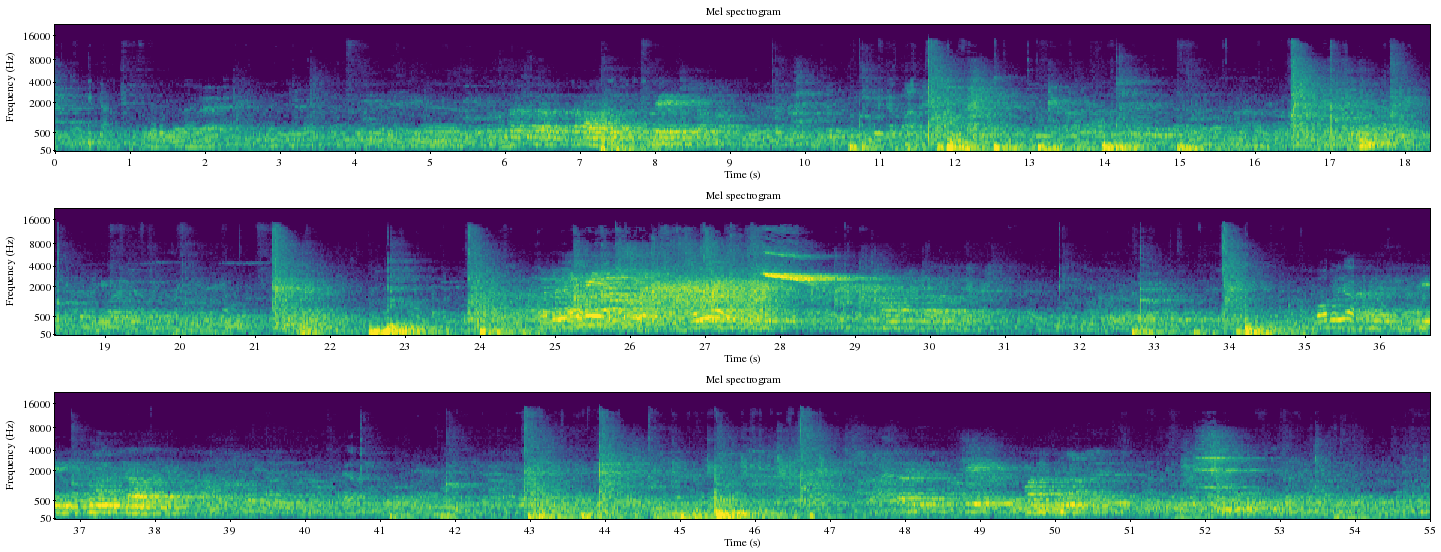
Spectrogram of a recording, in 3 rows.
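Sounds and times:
racket striking shuttlecock: 11.6s - 12.6s, 23.8s - 24.3s, 33.8s - 34.5s.

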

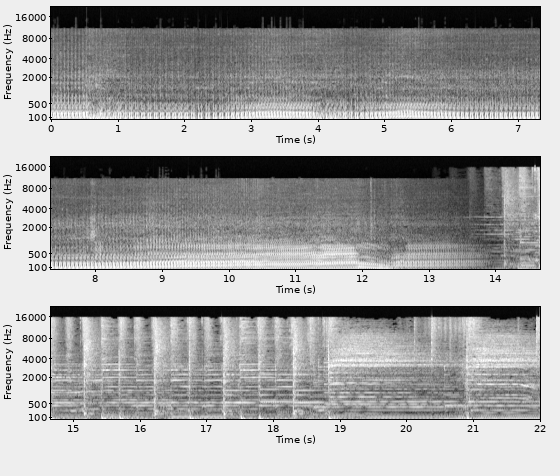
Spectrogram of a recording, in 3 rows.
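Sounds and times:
motorcycle engine pulling away: 0.0s - 22.0s.

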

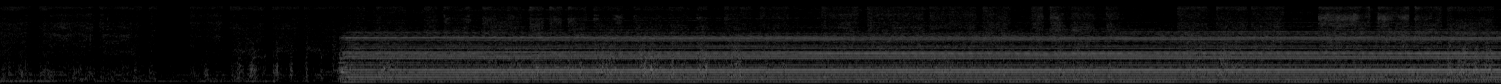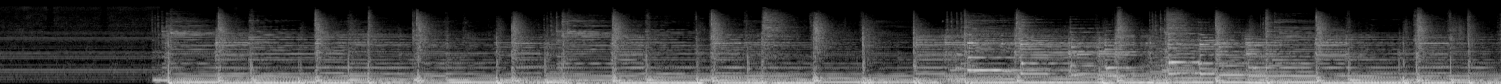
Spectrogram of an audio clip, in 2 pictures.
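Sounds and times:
loud music: 22.0s - 30.0s.

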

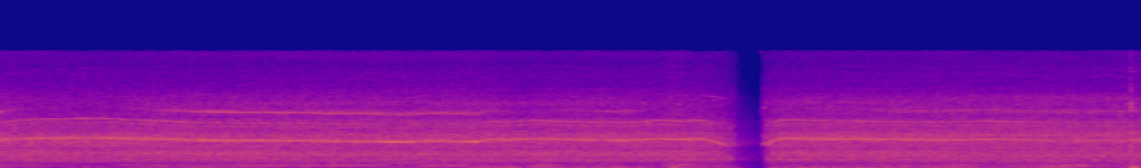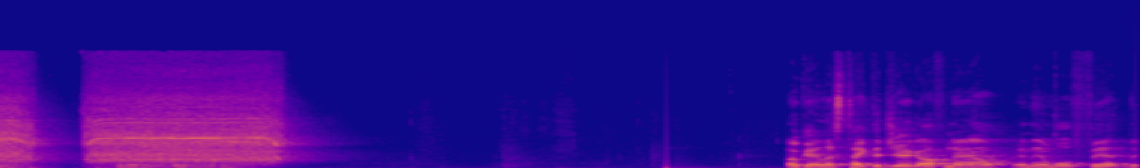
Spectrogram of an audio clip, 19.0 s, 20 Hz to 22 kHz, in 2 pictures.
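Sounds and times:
cordless drill cutting wood: 0.0s - 12.2s.

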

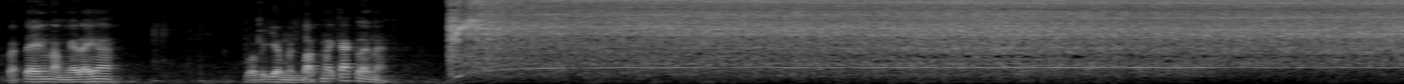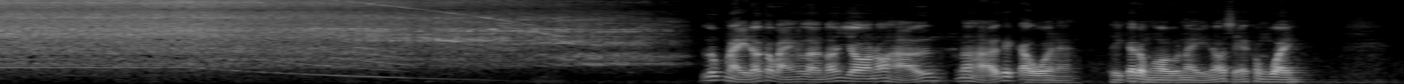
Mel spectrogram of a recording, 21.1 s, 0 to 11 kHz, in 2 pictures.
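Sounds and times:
electric motor whirring: 3.4s - 15.7s
electric motor winding down: 3.4s - 15.7s.

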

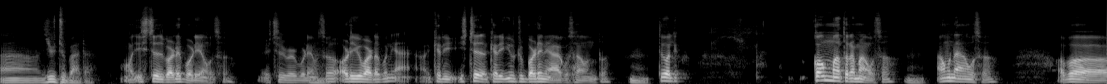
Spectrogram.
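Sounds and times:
man speaking: 0.0s - 6.9s, 8.0s - 10.0s, 10.6s - 11.0s
soft breath: 7.0s - 7.7s, 10.1s - 10.6s.

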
